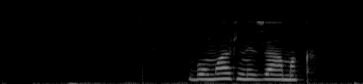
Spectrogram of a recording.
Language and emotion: Russian, neutral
